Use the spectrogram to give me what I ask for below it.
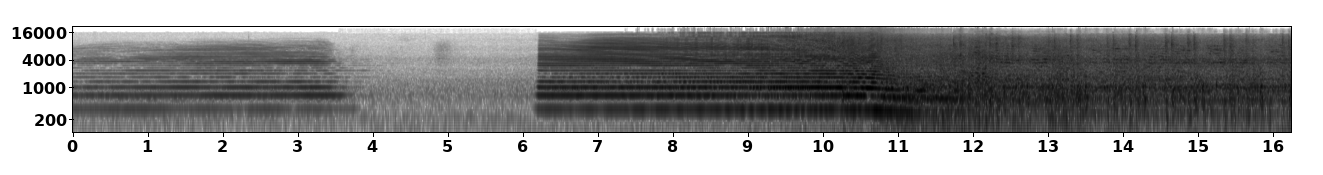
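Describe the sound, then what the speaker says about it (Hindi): The Bhubaneswar–New Delhi Tejas Rajdhani Express blares a long, loud multi-tone horn, breaks off, sounds again and rushes past close by with a roaring clatter of wheels that drowns the horn. "ये आ रही है भुवनेश्वर नई दिल्ली तेजस राजधानी एक्सप्रेस।"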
